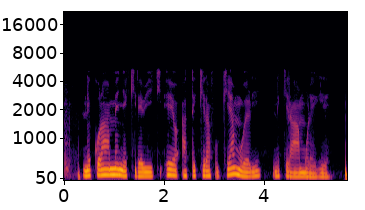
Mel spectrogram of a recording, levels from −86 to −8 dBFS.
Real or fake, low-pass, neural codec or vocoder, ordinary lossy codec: real; 5.4 kHz; none; none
